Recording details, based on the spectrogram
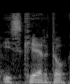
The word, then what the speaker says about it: Izquierdo: No, I did it wrong actually, because it's like Izquierdo, because it's a Latin American thing, so you pronounce the Z.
